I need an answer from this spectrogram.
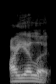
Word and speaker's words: Ayelet: about doing things to be the hero right Ayala did I say it right this time yeah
